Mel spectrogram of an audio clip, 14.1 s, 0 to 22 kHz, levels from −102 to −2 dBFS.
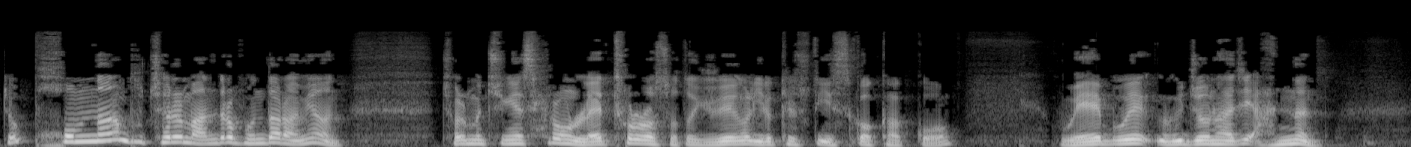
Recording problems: wrong speed and pitch; too slow and too low; 0.6 times normal speed

